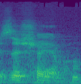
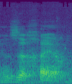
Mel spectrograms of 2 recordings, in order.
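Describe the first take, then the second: First: The middle consonant is an S-like sound. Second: The middle consonant is a K-like sound. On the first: This is how it is said in Kandahar or Quetta. "in like Kandahar or Quetta... they would say... use the S. They wouldn't use K" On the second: This is how it is said in Kabul. "in Kabul they would say"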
